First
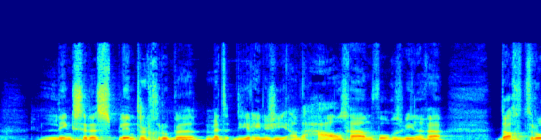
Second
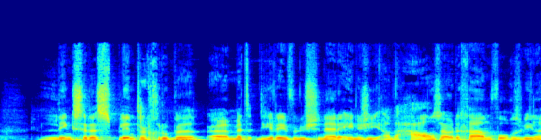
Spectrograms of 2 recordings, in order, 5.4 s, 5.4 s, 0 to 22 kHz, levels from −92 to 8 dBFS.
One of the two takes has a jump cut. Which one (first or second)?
first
